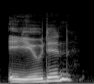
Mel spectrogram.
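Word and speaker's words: Eiyuden: Like we said earlier, the Iuden, that's how you say it.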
